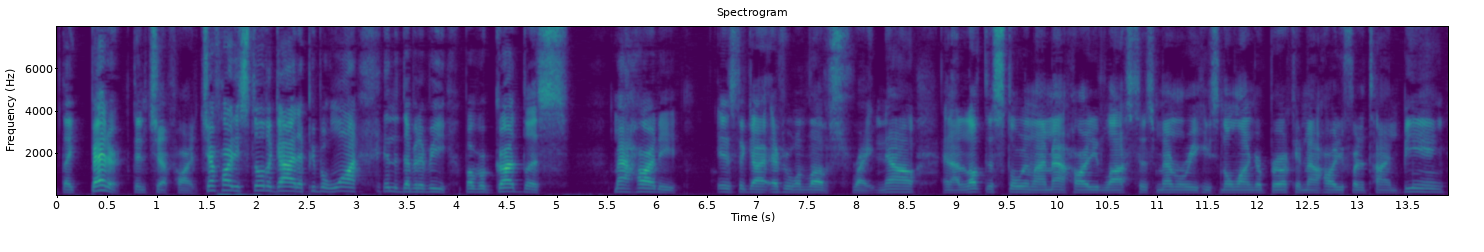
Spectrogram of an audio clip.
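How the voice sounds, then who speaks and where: A man's voice: medium pitch, fairly even intonation, normal speed, sharp tone. A man giving a blunt, profane rant while reviewing a wrestling show, swearing freely and sounding exasperated. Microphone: off-camera voice-only recording.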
